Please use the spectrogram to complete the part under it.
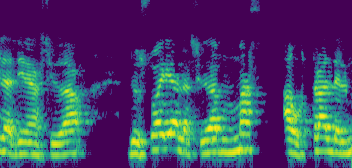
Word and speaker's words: Ushuaia: Ushuaia o Ushuaia, como prefieren ustedes pronunciarlo, nosotros los argentinos la H la hacemos muda, así que le decimos Ushuaia, que es la ciudad del fin del mundo, es la capital de Tierra del Fuego.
